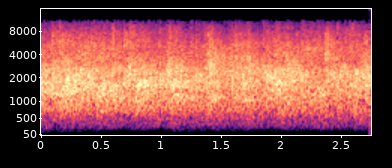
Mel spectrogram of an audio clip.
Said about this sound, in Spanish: Dele fuerte esa ofrenda de palma al varón perfecto.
